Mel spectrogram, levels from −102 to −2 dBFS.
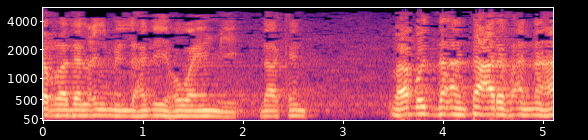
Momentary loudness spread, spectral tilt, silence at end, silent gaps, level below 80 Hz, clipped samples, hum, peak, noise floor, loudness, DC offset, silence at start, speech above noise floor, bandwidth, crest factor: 10 LU; -9 dB/octave; 0 s; none; -44 dBFS; 0.1%; none; 0 dBFS; -35 dBFS; -12 LUFS; under 0.1%; 0 s; 23 dB; 5.4 kHz; 12 dB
